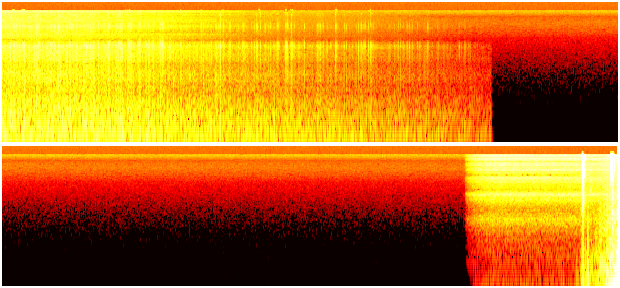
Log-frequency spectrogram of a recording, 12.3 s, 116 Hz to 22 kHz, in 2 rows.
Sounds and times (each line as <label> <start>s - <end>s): flamethrower 11.9s - 12.3s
